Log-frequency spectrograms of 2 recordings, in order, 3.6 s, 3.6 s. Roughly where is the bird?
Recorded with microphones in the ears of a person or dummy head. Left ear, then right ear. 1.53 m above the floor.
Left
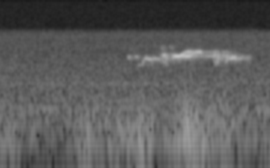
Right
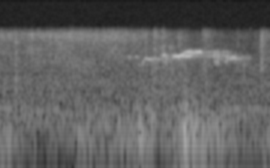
Centre.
